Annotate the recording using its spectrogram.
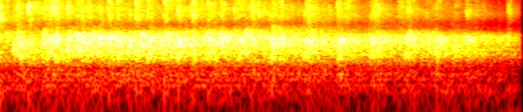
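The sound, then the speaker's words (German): Sustained applause from an audience thanking the Farbwerk for providing a barrier-free room and use of the courtyard, a dense steady patter of many hands clapping at a loud, even level for several seconds before easing slightly toward the end. “Dafür bitte auch einen ganz großen Applaus und Dank.”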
